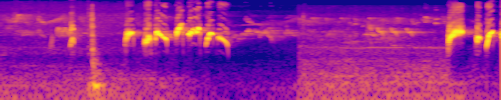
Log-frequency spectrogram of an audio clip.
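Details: Red-whiskered bulbul as a contest-training decoy, singing its fighting song; a long phrase of bright warbled whistles, a pause, then a fresh burst of loud notes at the end, with faint background chirping.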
